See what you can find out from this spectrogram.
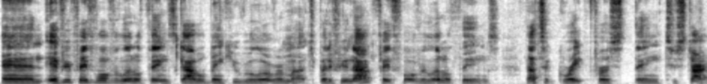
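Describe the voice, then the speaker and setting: An ordinary speaking voice from a man at medium pitch, fairly quick, with hardly any pauses and lively intonation. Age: young. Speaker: corporate executive and podcast co-host. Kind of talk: casual chat.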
